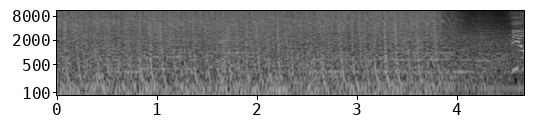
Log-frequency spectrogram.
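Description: Dense, continuous gunfire in the Guardians of the Galaxy video game, loud rapid bursts of shots overlapping without pause before cutting off abruptly at the end.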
